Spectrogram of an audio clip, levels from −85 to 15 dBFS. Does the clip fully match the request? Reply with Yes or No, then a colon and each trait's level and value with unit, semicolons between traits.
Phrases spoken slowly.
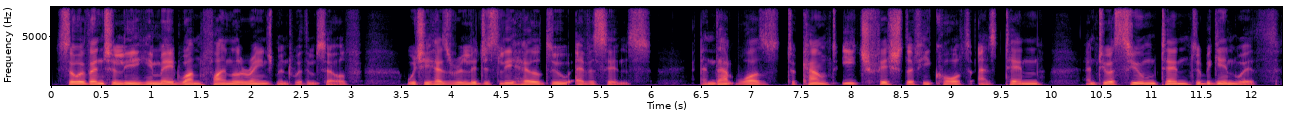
No: average, 175 wpm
